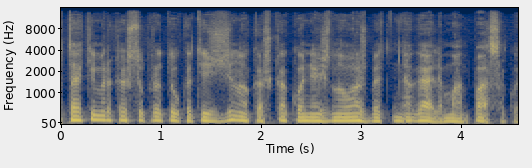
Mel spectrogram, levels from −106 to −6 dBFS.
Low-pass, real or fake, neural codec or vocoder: 14.4 kHz; fake; vocoder, 44.1 kHz, 128 mel bands, Pupu-Vocoder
